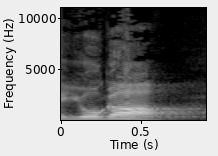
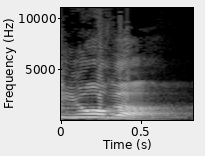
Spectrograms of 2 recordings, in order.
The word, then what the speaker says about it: yoga: pronunciation like you know people say yoga there is no word called yoga it is yog yog yog people just don't know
